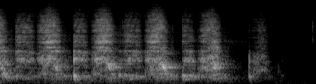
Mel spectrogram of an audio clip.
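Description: Hand rasp shaping wood, a run of about six rough, scratchy back-and-forth strokes, close and steady, tapering off into quiet with no talk.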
